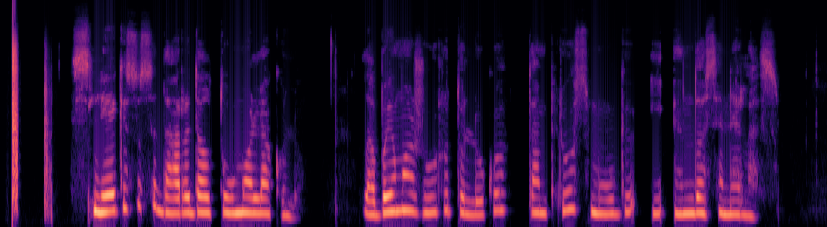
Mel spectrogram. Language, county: Lithuanian, Klaipėda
